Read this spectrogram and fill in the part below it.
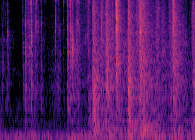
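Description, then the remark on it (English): Small metallic clicks and rattles of a special key working the lock of a special drawer, followed by the drawer scraping and sliding open against a low background hum. “Special drawer, eh? Ah, a special key is my specialty.”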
